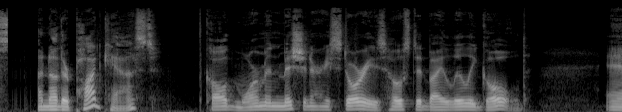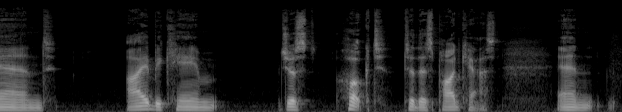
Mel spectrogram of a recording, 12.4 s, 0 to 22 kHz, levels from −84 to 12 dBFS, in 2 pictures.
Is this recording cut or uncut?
uncut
